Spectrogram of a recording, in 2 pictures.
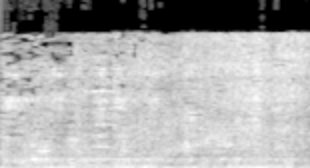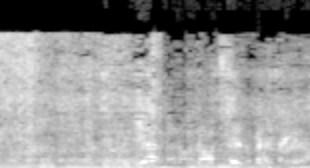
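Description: Street traffic with a vehicle engine running steadily close by, and voices calling out briefly near the end.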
